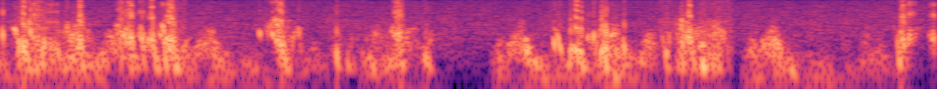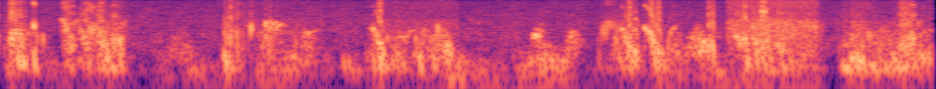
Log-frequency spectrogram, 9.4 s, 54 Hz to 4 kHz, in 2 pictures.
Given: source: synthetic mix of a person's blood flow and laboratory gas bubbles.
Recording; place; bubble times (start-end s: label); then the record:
Doppler ultrasound of blood flow; precordium
0.01-0.51 s: bubbles
0.59-0.98 s: bubbles
1.29-1.56 s: bubbles
1.68-2.21 s: bubbles
2.77-3.19 s: bubbles
3.31-3.69 s: bubbles
4.49-4.96 s: bubbles
5.01-5.36 s: bubbles
5.80-6.33 s: bubbles
6.40-7.00 s: bubbles
7.69-8.09 s: bubbles
8.21-8.31 s: bubbles
8.34-8.84 s: bubbles
8.90-9.37 s: bubbles
From the record:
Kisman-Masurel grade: 233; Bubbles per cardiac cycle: several, 3 to 8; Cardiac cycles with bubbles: 50 to 99%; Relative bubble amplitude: loud (0.450 to 0.775); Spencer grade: 3 (all of the cardiac periods contain showers or single bubble signals, but not dominating or overriding the cardiac motion signals); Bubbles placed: anywhere in the cardiac cycle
